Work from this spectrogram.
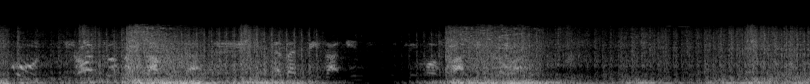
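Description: Rapid gunfire from Call of Duty Mobile in zombies mode, with dense, loud bursts of shots filling most of the stretch, a brief lull near the middle, then more sustained firing.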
